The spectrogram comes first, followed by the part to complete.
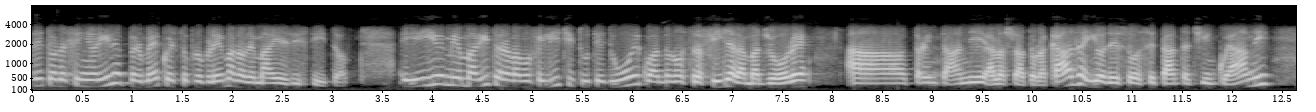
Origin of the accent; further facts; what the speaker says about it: Austria; Io sono austriaca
